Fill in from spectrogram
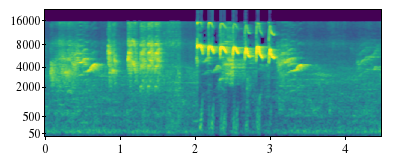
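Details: Scarlet-headed flowerpecker recorded as a master for caged birds, singing loud and sharp: a brisk series of seven high, bright downslurred notes, preceded by softer scratchy chirps and a light hiss.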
